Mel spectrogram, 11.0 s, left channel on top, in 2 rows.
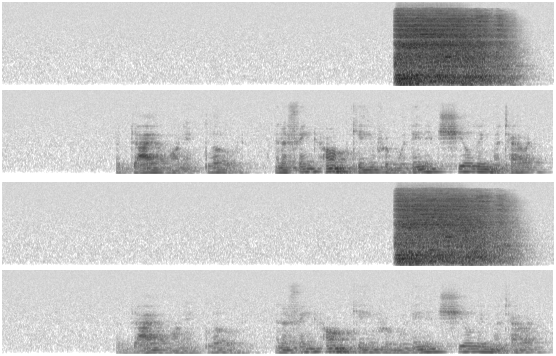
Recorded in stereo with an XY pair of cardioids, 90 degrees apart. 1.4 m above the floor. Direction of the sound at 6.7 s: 55° left.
